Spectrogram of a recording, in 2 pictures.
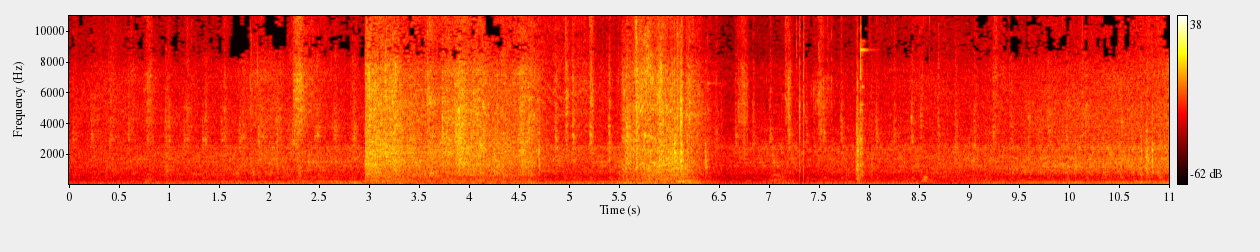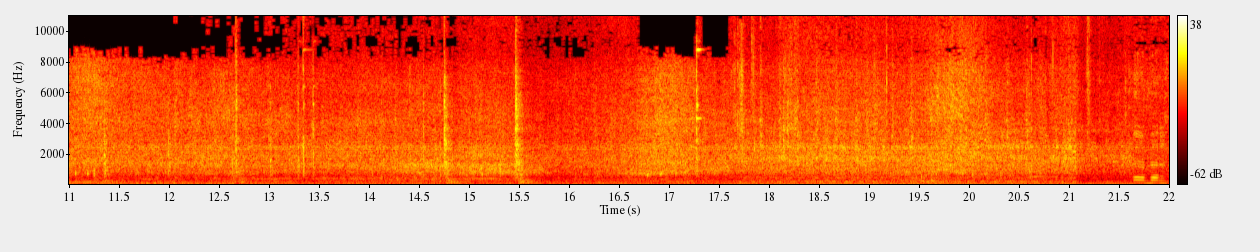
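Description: A diesel box truck's engine running with a steady low hum. Bursts of rustling noise and a few sharp knocks from handling around the truck sound over it.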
